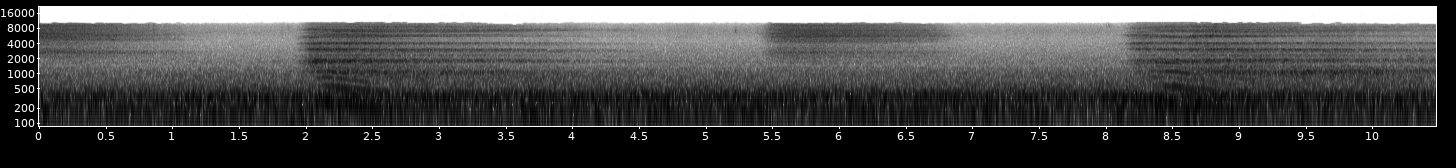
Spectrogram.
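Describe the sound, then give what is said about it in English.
Slow deep breaths taken together, a few long airy inhales and exhales rising and fading in turn over a steady low background hum. “So let's take 3 deep breaths together.”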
